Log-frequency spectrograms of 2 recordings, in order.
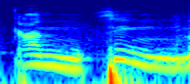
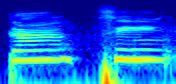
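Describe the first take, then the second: First: "can, sin" with each N fully sounded, as in Spanish; Castilian-style final N. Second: "Can, sin" with the final Ns as nasalized vowels. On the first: Teacher showing how not to say it, with Spanish Ns. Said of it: "no se pronuncia como castellano". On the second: Teacher showing the Shipibo word as pronounced, nasalized endings. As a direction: let "Can" and "sin" end in the nose, no full N. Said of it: "es una nasalización". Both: Shown as a demonstration.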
